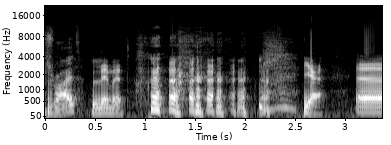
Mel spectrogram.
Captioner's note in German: lacht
